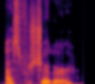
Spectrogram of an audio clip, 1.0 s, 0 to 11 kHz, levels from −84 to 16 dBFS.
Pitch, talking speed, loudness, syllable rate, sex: 210 Hz, 190 wpm, -16 LUFS, 5.9 syllables/s, female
